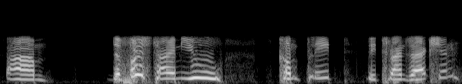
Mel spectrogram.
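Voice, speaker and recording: A man doing a high rasping Indian woman. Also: dry recording, heavily acted. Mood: rambling. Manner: halting, broken English with many fillers. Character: woman amputee from India with transplanted hands. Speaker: phone-in comedy caller. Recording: tinny phone line.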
